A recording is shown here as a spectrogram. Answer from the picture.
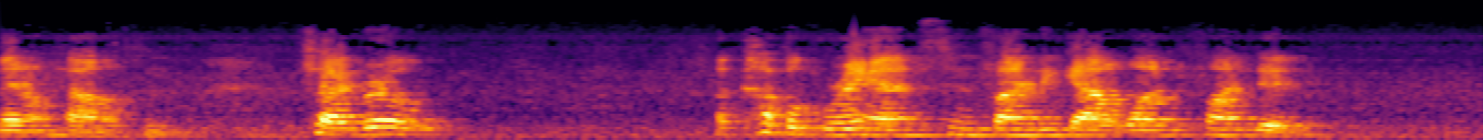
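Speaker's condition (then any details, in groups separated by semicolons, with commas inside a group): Cerebral palsy; from birth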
